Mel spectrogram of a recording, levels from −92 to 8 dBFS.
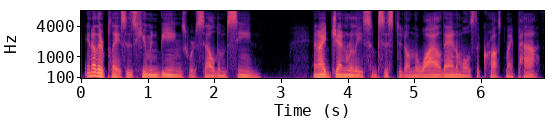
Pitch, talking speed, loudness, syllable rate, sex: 95 Hz, 175 wpm, -21 LUFS, 5.4 syllables/s, male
